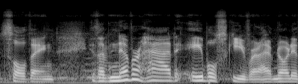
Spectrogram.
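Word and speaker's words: Æbleskiver: They are Aebleskiver. I asked the gentleman at the window, and he confirmed that I had been pronouncing it correctly.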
